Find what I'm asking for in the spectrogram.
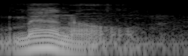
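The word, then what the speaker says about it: meno (μένω): M-E-N long O, meno. So here's our old friend, meno, repeated in the second half of verse 9.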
